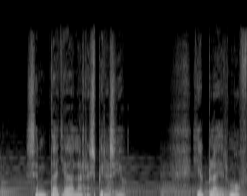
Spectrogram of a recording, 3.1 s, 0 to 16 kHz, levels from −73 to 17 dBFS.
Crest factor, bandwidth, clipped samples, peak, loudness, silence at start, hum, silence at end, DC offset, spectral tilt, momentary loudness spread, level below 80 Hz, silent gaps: 16 dB; 14 kHz; under 0.1%; -4 dBFS; -20 LUFS; 0 s; none; 0 s; under 0.1%; -5.5 dB/octave; 16 LU; -26 dBFS; none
